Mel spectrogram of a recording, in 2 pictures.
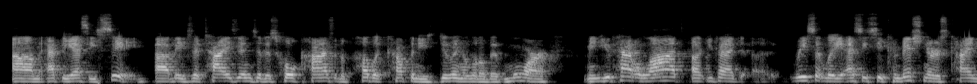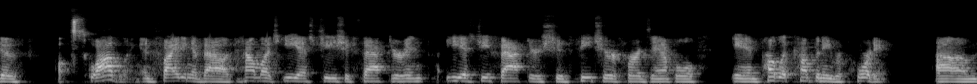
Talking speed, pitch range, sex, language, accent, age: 170 wpm, 130-150 Hz, male, English, American, 40-59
